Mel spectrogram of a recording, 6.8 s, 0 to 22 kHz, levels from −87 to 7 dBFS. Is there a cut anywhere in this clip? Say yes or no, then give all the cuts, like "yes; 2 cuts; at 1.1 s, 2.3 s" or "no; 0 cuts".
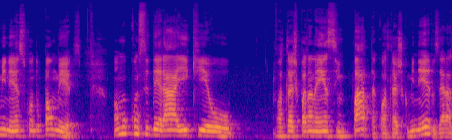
no; 0 cuts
